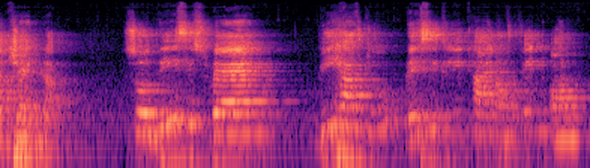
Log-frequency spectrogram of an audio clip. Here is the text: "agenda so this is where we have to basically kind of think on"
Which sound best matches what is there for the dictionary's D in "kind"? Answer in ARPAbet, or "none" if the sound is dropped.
none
